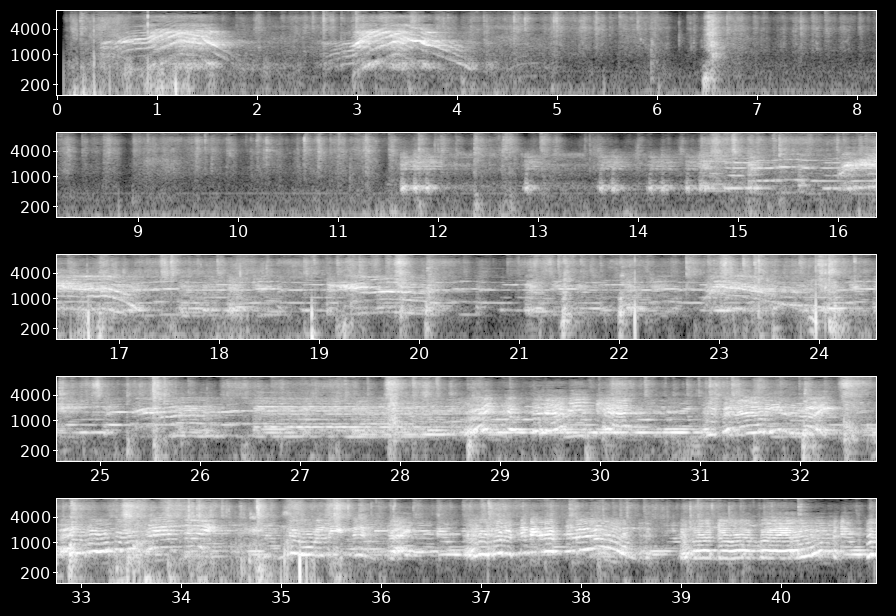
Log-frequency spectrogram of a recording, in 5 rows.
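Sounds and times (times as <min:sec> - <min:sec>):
toy cat meowing: 0:00.5 - 0:01.8, 0:02.8 - 0:04.2, 0:16.0 - 0:20.3.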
